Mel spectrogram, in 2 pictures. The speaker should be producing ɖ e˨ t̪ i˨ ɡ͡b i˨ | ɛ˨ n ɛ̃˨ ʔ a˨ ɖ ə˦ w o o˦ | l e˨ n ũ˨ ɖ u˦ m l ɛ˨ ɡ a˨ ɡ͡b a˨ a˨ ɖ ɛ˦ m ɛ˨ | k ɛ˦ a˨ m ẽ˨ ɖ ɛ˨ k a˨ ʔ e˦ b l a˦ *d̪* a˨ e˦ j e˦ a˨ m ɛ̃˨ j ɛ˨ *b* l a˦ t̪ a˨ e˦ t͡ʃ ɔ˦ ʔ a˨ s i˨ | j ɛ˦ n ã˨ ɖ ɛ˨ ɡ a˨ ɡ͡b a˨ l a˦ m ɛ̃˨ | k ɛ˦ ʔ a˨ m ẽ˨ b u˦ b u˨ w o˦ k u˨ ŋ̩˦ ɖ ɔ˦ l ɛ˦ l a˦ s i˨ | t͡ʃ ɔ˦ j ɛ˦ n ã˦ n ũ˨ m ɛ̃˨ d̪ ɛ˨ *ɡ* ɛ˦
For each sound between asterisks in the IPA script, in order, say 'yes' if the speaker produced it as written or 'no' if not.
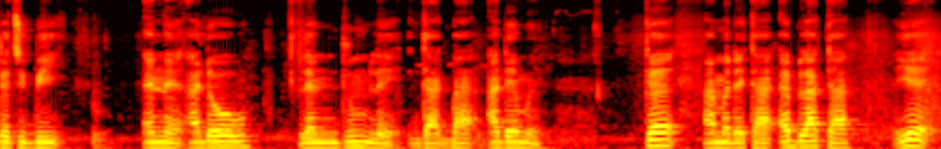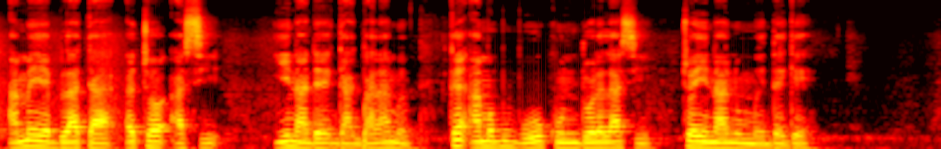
no, yes, yes

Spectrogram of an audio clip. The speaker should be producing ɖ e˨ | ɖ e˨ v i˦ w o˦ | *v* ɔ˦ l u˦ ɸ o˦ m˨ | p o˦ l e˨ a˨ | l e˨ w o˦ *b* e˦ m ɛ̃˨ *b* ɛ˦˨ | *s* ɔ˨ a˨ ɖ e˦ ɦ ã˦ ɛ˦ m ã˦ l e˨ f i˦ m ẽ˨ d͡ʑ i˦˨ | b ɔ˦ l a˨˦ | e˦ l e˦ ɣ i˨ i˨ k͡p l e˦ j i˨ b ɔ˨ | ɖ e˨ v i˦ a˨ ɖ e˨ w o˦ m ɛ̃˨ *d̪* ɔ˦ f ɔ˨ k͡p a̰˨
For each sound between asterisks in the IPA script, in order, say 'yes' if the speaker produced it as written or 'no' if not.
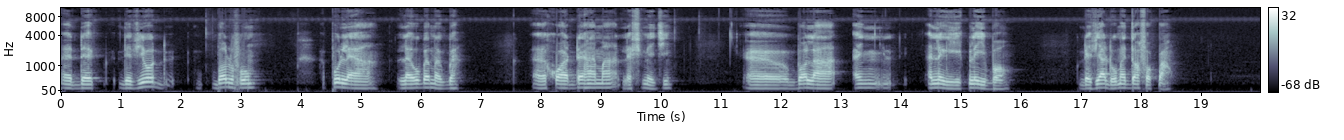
no, yes, no, no, yes

